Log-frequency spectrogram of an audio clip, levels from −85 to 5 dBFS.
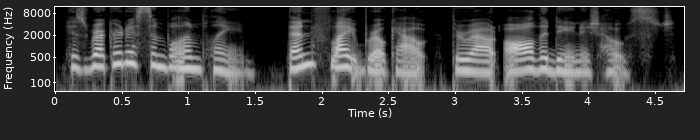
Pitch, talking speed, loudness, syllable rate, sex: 230 Hz, 180 wpm, -21 LUFS, 4.8 syllables/s, female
